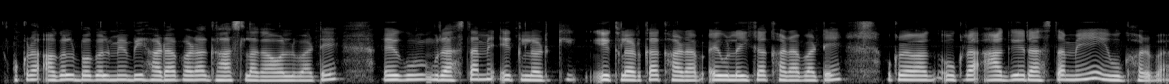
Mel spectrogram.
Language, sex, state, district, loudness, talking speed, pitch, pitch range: Hindi, female, Bihar, East Champaran, -15 LUFS, 150 wpm, 210 Hz, 200-215 Hz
